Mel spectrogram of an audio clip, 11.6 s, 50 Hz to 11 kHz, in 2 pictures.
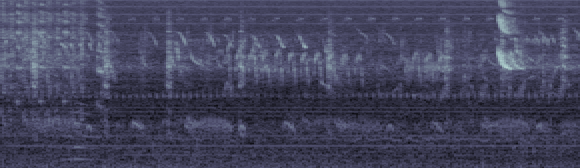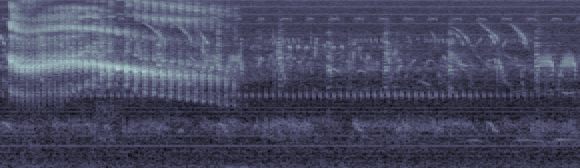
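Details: Water thick-knee at Gowrie dam waterhole, Djuma Game Reserve, Sabi Sand Wildtuin, South Africa, 25 December 2021 around 09:09, with waterbucks nearby. A sharp note is followed by a long pulsed whistled series that slowly falls in pitch, over a steady repeated background chorus.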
